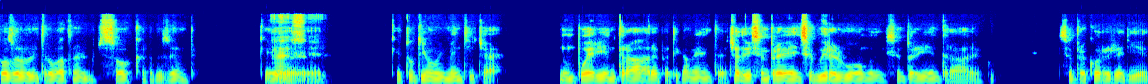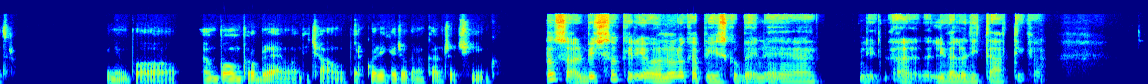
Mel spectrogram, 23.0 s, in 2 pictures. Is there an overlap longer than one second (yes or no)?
no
